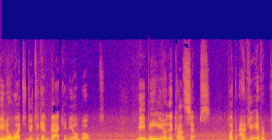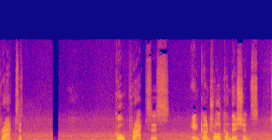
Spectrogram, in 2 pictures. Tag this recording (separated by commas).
Speech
